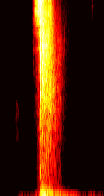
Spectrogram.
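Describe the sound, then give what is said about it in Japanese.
A single heavy impact like a fist punch striking a body, a sharp thud with a brief rumbling tail that fades within half a second, with no voices. “私のパンチを食らっても、まだ同じ態度が取れるかしら？”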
